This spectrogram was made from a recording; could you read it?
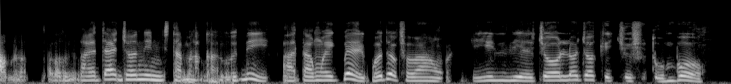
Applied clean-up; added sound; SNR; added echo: neural diffusion model UNIVERSE++.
